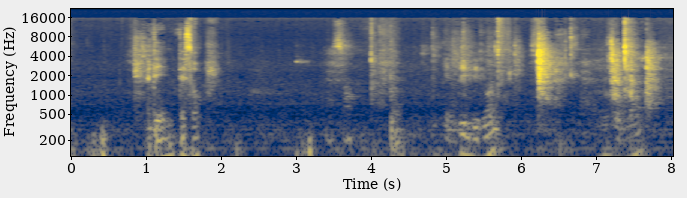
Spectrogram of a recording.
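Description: Paper rustles as pages are turned and shuffled.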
